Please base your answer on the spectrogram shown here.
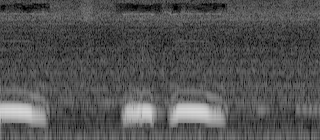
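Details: The tail of one coo, then a single short-long coo pair from a spotted dove, mellow and low, with quiet background.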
